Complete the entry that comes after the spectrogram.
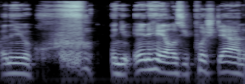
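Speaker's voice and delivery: normal talking voice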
